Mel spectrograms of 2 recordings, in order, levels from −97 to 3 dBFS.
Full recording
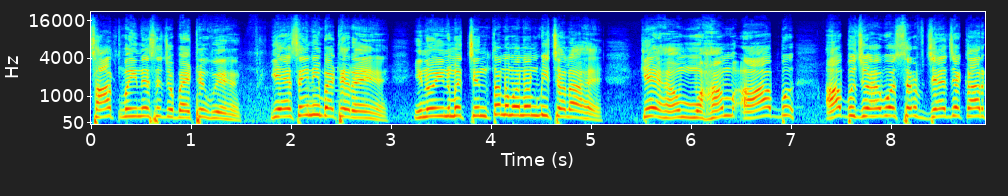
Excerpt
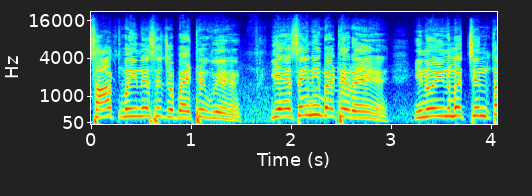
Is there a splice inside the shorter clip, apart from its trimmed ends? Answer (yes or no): no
